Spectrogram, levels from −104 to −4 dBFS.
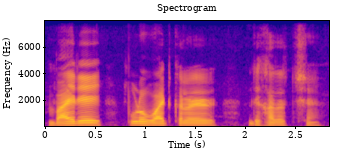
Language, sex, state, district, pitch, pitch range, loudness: Bengali, male, West Bengal, Alipurduar, 125 Hz, 115-140 Hz, -19 LUFS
